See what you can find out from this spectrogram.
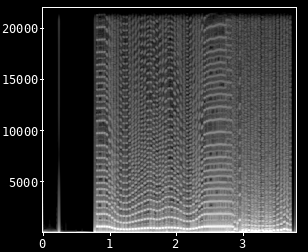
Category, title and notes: Sound effects > Electronic / Design
Optical Theremin 6 Osc dry-053
Bass, DIY, noisey, Electro, Optical, Trippy, Scifi, Synth, Robotic, Infiltrator, Instrument, Sci-fi, Handmadeelectronic, Glitchy, SFX, Experimental, Dub, Analog, Sweep, Theremins, FX, Theremin, Robot, Alien, Electronic, Digital, Otherworldly, Spacey, Noise, Glitch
